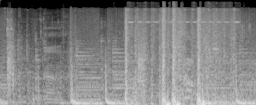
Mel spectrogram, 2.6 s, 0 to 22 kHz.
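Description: Rapid bursts of buffed HVK rifle fire in Black Ops 3, several sharp cracks in quick succession close up, loud with a little background game noise.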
